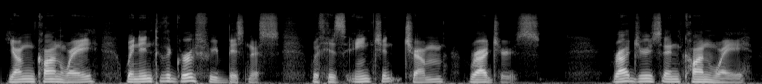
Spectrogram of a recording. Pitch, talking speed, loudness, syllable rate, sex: 115 Hz, 110 wpm, -20 LUFS, 4.2 syllables/s, male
